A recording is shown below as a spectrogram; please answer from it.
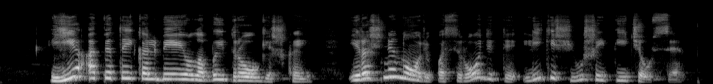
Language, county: Lithuanian, Panevėžys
